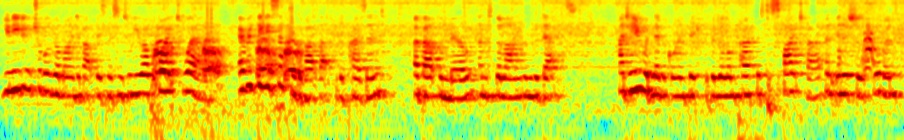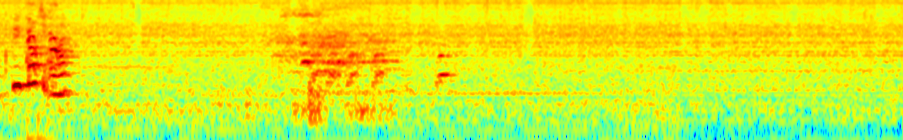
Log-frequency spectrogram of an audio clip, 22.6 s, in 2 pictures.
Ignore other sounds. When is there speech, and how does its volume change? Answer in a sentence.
You can hear the speech from 0.0 to 12.2 s, at a steady volume.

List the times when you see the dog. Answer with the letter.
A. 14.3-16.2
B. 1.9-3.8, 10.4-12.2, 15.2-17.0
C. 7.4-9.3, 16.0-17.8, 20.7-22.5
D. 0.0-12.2
B.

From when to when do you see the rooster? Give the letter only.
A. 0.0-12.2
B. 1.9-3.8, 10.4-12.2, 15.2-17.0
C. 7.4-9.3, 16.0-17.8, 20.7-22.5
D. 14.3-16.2
D.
